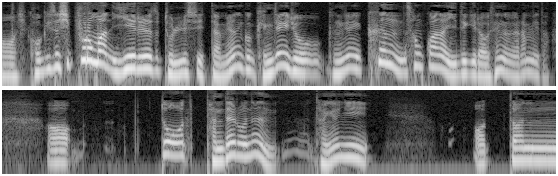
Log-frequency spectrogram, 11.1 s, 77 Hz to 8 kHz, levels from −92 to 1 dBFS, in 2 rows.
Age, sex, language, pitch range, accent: 20-39, male, Korean, 110-175 Hz, native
